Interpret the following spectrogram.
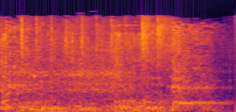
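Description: A lion's roar sound effect over the opening music sting.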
